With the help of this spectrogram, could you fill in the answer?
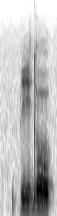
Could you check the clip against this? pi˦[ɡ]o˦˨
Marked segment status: incorrect: d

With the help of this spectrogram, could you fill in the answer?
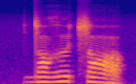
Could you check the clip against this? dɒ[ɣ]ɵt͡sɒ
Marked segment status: correct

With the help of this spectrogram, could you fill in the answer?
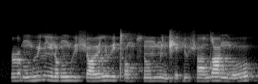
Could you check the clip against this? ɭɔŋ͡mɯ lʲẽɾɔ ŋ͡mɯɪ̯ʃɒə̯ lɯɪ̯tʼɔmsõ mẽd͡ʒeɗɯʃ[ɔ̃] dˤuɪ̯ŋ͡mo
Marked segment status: incorrect: õ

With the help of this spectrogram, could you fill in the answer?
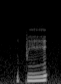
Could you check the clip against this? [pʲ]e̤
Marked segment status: incorrect: p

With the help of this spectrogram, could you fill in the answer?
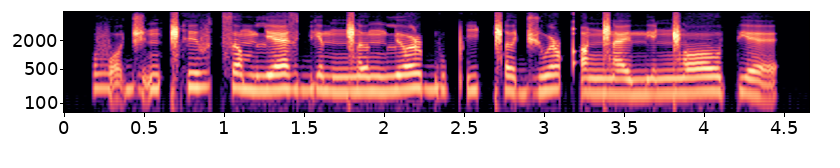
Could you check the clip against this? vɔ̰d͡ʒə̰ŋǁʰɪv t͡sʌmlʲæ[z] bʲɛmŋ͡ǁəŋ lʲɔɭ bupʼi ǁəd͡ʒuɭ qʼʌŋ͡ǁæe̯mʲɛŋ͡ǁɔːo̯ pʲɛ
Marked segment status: correct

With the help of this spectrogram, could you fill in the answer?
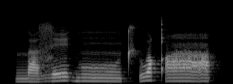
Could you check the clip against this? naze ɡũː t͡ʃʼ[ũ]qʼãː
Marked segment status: incorrect: u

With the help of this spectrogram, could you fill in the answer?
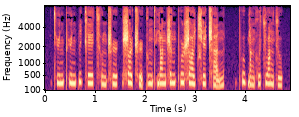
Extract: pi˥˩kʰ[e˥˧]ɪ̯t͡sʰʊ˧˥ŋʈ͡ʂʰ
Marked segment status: incorrect: e˥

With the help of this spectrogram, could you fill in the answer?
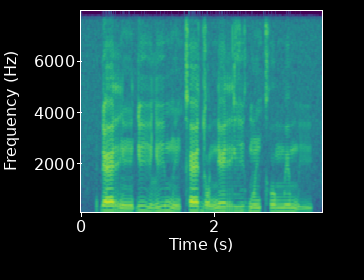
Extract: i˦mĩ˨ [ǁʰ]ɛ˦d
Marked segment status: incorrect: kʰ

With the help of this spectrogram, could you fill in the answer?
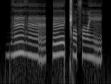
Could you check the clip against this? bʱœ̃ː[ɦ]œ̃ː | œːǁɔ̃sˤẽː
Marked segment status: correct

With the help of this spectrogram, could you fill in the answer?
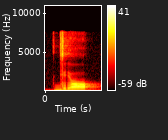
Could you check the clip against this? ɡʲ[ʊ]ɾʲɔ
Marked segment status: incorrect: ə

